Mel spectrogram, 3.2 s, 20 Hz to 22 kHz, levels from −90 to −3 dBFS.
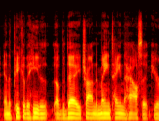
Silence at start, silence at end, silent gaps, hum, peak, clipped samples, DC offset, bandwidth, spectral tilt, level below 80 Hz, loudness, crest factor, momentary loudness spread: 0.1 s; 0 s; none; none; -10 dBFS; under 0.1%; under 0.1%; 15 kHz; -5.5 dB/octave; -58 dBFS; -29 LUFS; 18 dB; 6 LU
